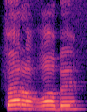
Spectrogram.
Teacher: കൽക്കലയുടെ letter അല്ലല്ലോ, അപ്പോൾ half സുക്കൂന് കൊടുക്കുക. ഗൈനിൻ്റെ മഖ്റജ് ശ്രദ്ധിക്കണം കേട്ടോ. അദ്നൽ ഹൽക്കിൽ നിന്നാണ് വരുന്നത്. തൊണ്ടയുടെ ഏറ്റവും ആദ്യ ഭാഗം. അതിൻ്റെ സൗണ്ട് ഐനിൻ്റെ സൗണ്ട് ആകാതെ ശ്രദ്ധിക്കുക.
